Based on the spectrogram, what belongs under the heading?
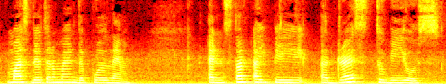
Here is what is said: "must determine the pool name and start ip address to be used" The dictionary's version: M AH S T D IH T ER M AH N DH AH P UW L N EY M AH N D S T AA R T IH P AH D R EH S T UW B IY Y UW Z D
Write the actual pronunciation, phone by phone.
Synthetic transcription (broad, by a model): M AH S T D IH T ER M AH N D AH P UW L N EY M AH N S T AA R T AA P AH D R EH S T UW B IY Y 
